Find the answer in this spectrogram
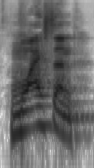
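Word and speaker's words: moisten: उसी तरह देखिए फासन, TEN आ रहा है, टी नहीं पढ़ाएगा, फासन बांधना, ग्लीसन चमकना, ऑफन प्राय, मॉइसन गीला करना।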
